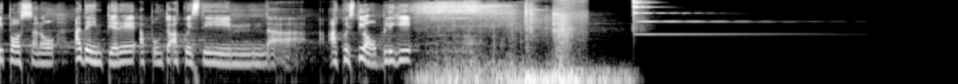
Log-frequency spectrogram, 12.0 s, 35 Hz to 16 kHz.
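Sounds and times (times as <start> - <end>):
bright chime ringing: 7.9 - 10.8.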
